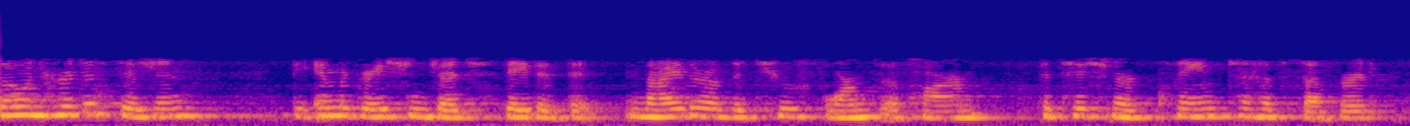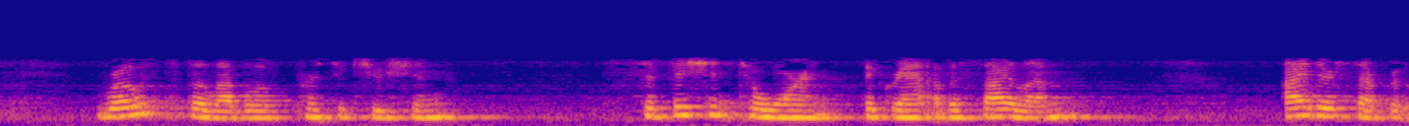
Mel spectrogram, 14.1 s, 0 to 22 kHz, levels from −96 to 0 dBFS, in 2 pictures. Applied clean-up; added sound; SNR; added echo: none; none; none; reverberation time 0.3 s.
